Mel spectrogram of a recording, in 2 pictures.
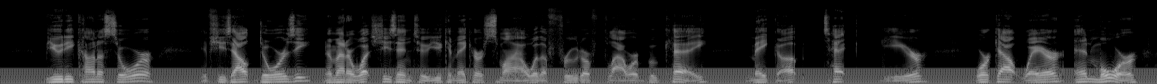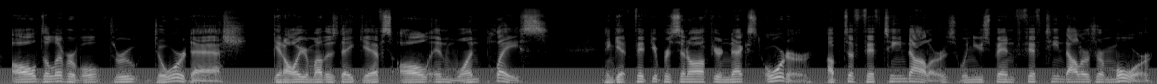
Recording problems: electrical hum; noticeable; throughout; 60 Hz, 15 dB below the speech

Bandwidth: 14.5 kHz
